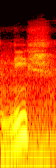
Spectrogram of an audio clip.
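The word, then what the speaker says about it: Niš: will be a video of niche which is spelled NIS that is a city south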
